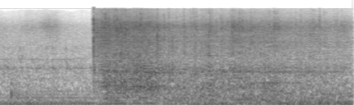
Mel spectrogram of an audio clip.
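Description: A steel trowel scraping and combing tile mortar across a cement backer board. It starts suddenly about half a second in as a continuous gritty scrape.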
